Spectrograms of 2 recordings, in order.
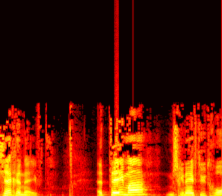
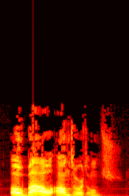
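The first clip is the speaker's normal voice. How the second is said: lightly raised call within a reading; calling on Baal; 5 semitones higher, 8 dB louder than usual. A narrator's reading. Baal's prophets plead for an answer, mild calling out. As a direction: call out to a god, louder on the name. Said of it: "Ze riepen de naam van de Baal aan".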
